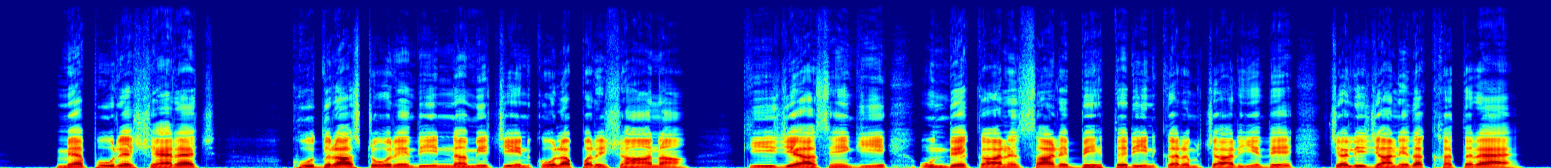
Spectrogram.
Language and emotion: Dogri, fearful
